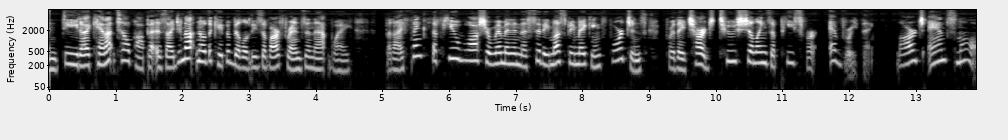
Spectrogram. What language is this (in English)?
English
